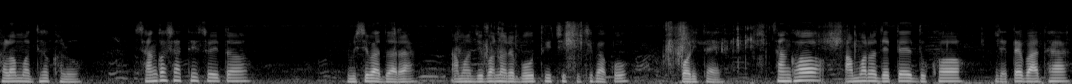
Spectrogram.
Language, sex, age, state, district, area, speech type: Odia, male, 18-30, Odisha, Rayagada, rural, spontaneous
